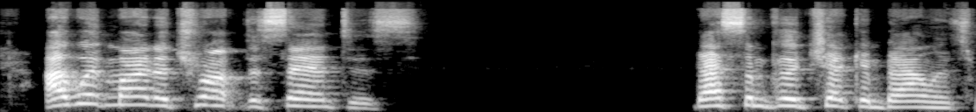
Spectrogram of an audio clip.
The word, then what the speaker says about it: DeSantis: communities and killing us his name is DeSantis not this anglicized pronounced pronunciation watch out for these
